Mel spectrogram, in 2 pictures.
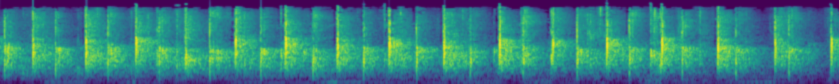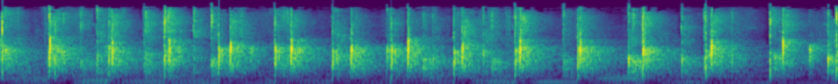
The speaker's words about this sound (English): Can we give him a hand clap of praise?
